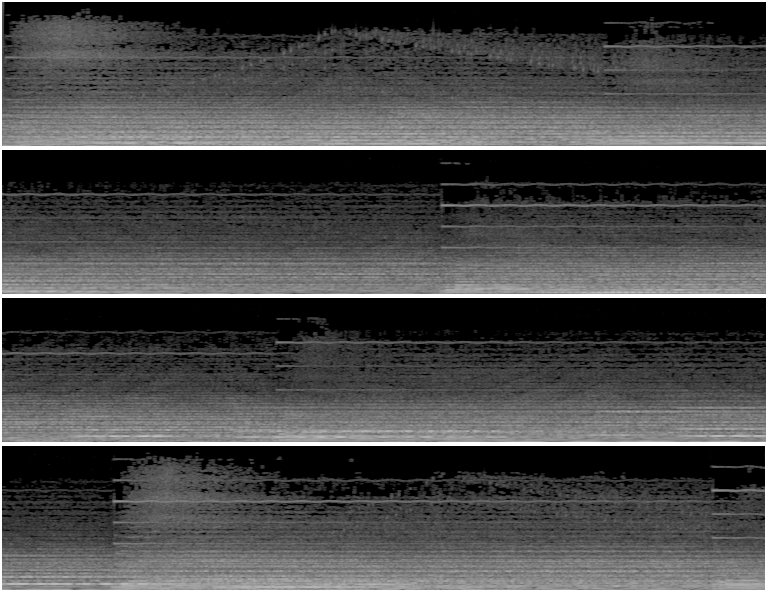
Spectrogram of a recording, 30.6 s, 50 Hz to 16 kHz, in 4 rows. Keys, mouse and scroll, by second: 3.1 x, 4.8-6.0 typing, 8.4-10.1 typing, 12.3-13.8 typing, 15.2-17.6 typing, 19.3-20.2 typing, 21.4 z, 23.1-23.9 typing, 26.0 typing, 28.1 z.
